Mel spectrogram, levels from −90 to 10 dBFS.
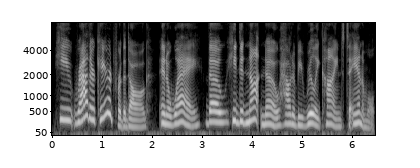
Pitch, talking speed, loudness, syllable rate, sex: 215 Hz, 195 wpm, -18 LUFS, 4.3 syllables/s, female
